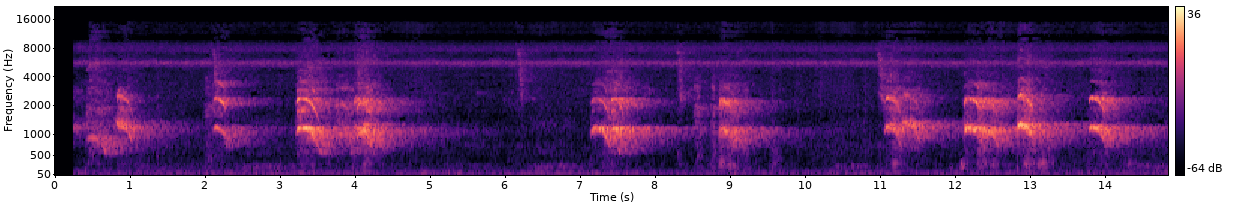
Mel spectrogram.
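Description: A deer gives high, whining calls that slide downward, repeated every second or two.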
